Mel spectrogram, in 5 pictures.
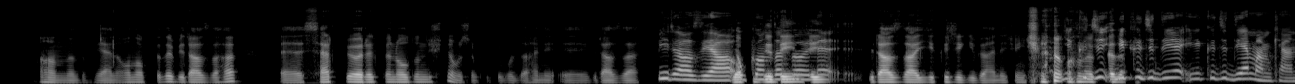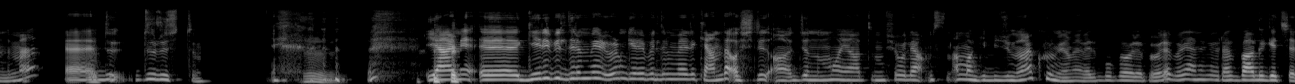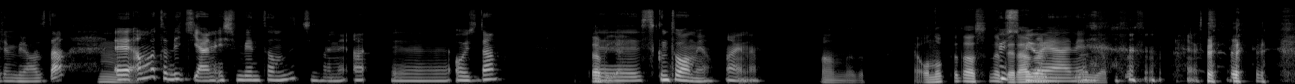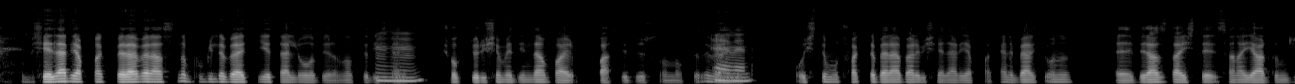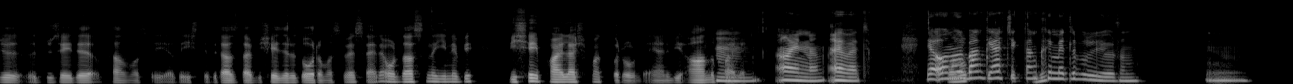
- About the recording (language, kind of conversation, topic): Turkish, podcast, Evde yemek paylaşımını ve sofraya dair ritüelleri nasıl tanımlarsın?
- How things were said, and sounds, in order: tapping; laughing while speaking: "çünkü o noktada"; chuckle; chuckle; put-on voice: "A, canım, hayatım, şöyle yapmışsın ama"; chuckle; laughing while speaking: "Evet"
